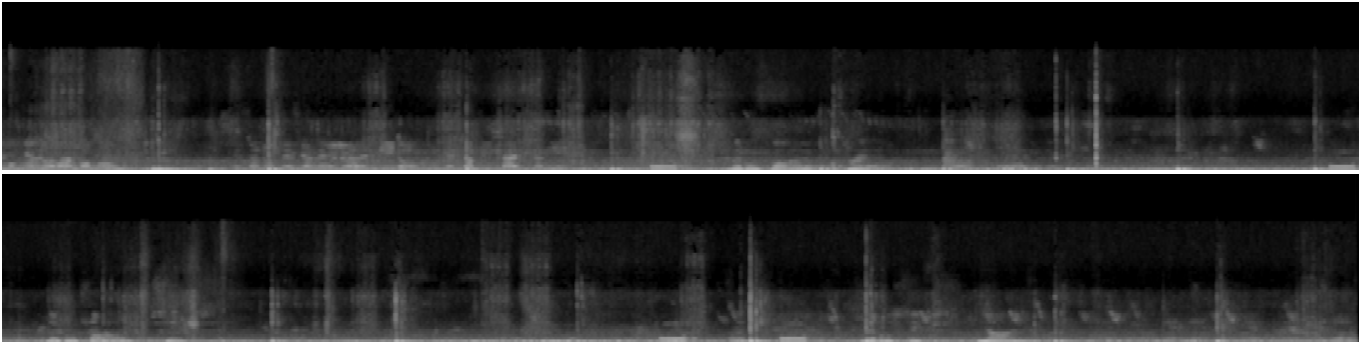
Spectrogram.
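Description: Many feet thud softly on grass as a group jogs.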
